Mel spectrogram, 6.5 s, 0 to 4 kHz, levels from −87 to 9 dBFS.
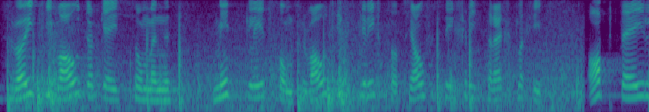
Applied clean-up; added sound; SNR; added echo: none; Fireworks; 6 dB; none.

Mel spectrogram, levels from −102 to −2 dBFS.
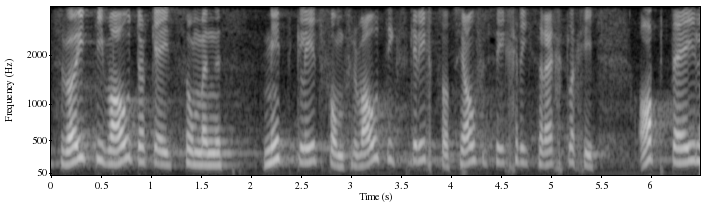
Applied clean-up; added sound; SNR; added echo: none; none; none; none.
